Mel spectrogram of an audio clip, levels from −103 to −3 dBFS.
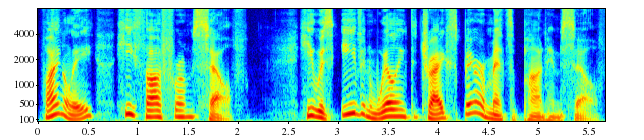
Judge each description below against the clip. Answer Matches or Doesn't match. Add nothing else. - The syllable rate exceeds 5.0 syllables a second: Doesn't match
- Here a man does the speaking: Matches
